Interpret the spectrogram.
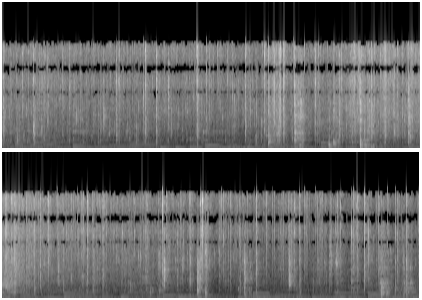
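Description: Oil sizzling in a wok while a metal spatula scrapes and clinks against the pan, scooping out soft-scrambled egg. Quiet background music plays underneath.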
